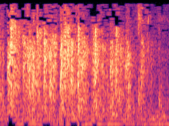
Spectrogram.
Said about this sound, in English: As a rainbow nation, we've got, and I just want you to give yourself an applause, because that is a wonderful achievement.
